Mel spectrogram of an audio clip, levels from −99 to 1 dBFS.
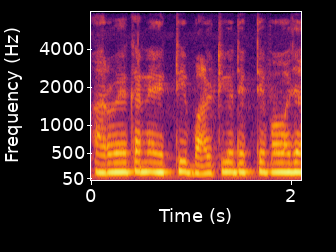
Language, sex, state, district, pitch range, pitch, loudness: Bengali, male, Assam, Hailakandi, 165-170 Hz, 170 Hz, -12 LUFS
